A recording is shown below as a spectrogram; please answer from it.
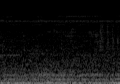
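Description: Honey bees in a hive, a dense, steady buzzing drone heard close and constant, with no talking.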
